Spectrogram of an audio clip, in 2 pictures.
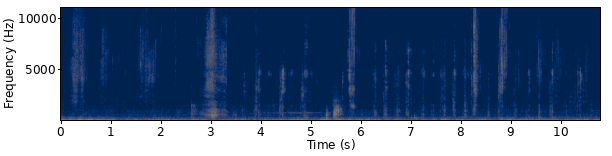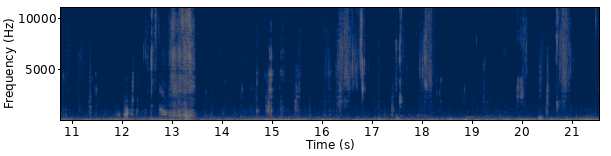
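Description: Close-miked chewing and mouth sounds of a man eating rice with fried okra (bhindi fry) by hand, with soft clicks and squishes of fingers working the rice on the plate. A steady low hum runs underneath.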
